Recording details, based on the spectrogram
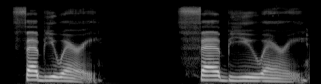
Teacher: Most people drop that first R.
